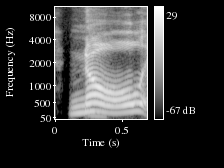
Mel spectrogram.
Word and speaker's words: Noel: Null is known as a Christmas city because it's spelled Noel, Nel.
